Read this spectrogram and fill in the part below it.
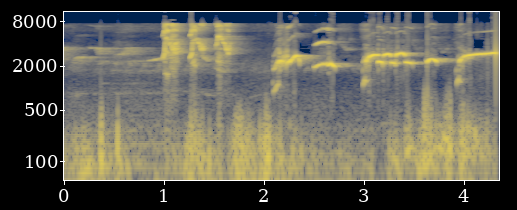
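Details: Song of a white-rumped shama used to get other birds singing: a burst of harsh chatter, then clear whistled notes repeated about once a second, over low background rumble.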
